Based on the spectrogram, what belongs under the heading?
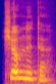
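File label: "сьӧмнытӧ", Komi, female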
